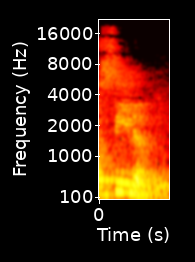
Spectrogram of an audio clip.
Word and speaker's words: coelom: And then we have coelom. Now, or coelom. Okay? This is how it's spelled.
